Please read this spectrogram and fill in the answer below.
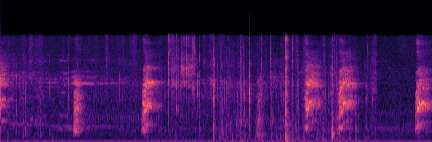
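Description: Small poodle barking: a series of short, sharp barks spread over several seconds.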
